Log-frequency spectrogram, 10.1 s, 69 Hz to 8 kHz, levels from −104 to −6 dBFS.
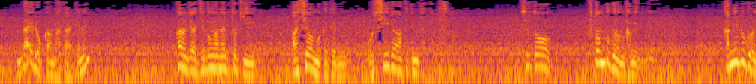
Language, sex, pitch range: Chinese, male, 115-160 Hz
